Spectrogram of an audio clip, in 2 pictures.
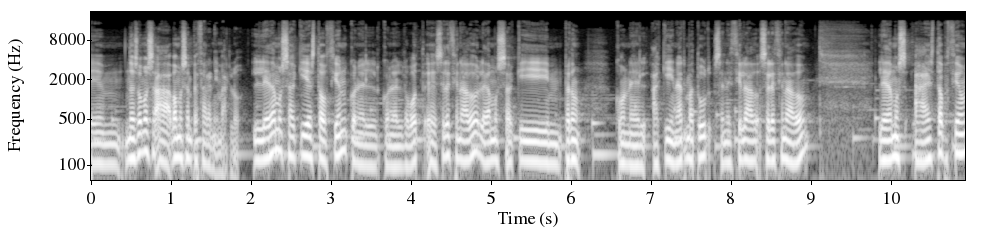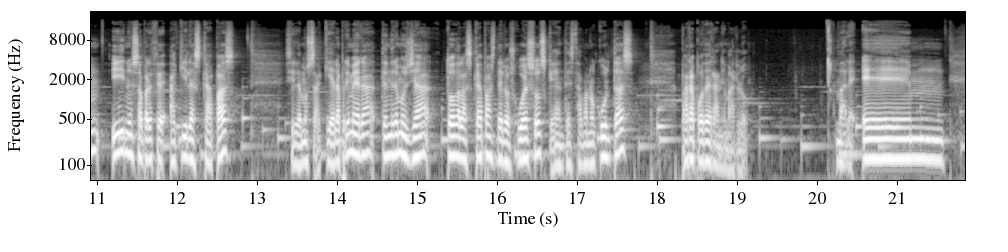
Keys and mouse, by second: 3.7 right click, 7.0 click, 10.4 click, 14.1 click, 16.0 middle click, 18.3 middle click.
